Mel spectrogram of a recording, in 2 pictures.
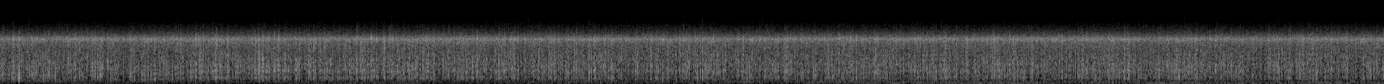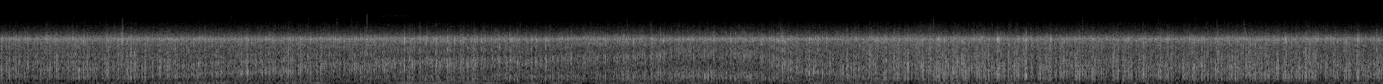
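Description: Heavy thunderstorm rain falling on a garden: a steady hiss of rain on the flower beds and lawn.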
